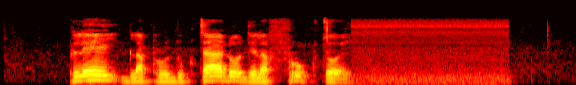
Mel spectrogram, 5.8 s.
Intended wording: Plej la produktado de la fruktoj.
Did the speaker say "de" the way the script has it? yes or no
yes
